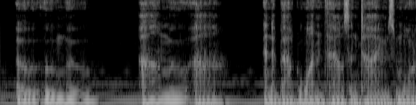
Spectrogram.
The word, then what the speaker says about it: Oumuamua: 3I Atlas is estimated to be roughly 1 million times more massive than the first known interstellar visitor, Oumuamua, which researchers pronounce as Oumuamua, and about 1,000 times more massive than the second visitor, 2I Borisov.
